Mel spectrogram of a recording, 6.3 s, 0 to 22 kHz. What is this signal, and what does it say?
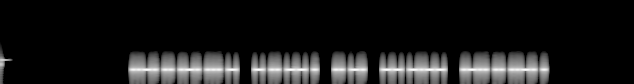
Morse code, heard as a keyed tone, about 44 wpm, 700 Hz. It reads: FIRST TIME IN MY LIFE
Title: Sets of 5 Words Encore2 45wpm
